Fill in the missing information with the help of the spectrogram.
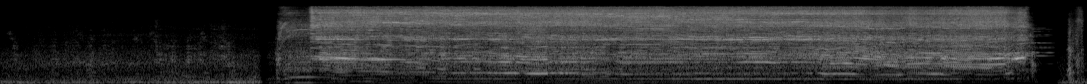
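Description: Circular saw ripping along the edge of a spruce panel, the blade running steadily under load with a high whine. It starts about three seconds in and cuts off sharply after about seven seconds, before which there is only faint outdoor ambience.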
